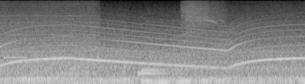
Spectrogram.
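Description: An ambulance siren wails, rising and falling slowly.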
